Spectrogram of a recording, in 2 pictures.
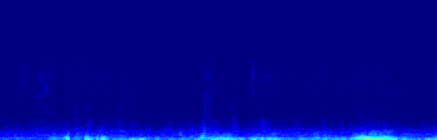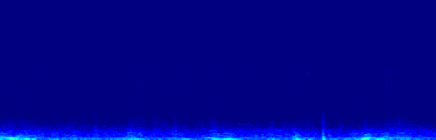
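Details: Constant buzzing of honey bees inside the hive, a rich low hum with faint higher whining tones drifting over it and gentle swells in volume.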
